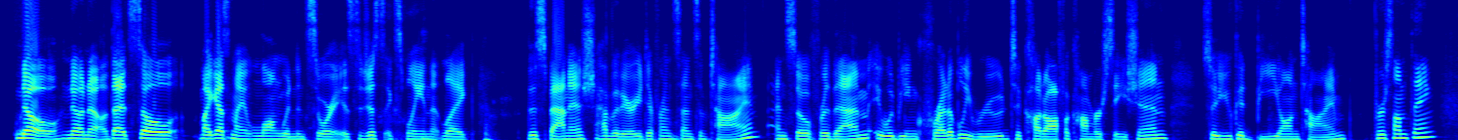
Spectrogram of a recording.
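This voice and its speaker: At a moderate pace, a woman with a fairly low voice talks in a plain, everyday voice with ordinary pitch variation. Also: very clean recording, silent background. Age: 40s. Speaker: high school Spanish teacher. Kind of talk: casual chat. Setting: school podcast studio. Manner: many fillers like 'like' and 'um'.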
